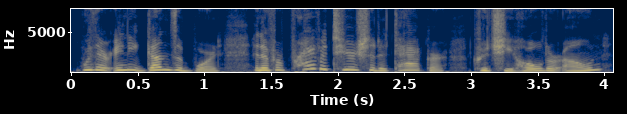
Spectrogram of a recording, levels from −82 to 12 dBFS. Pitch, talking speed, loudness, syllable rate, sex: 265 Hz, 250 wpm, -19 LUFS, 6.9 syllables/s, female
